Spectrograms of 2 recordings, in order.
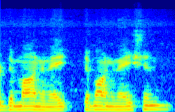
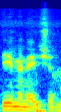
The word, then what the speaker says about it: denomination: Denomination. Thank you. That's what I was trying to say, not demonation.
